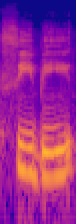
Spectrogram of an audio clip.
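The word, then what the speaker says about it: Sebi: e SE bi but it's pronounced like CB like the radio or the communication device um he is a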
